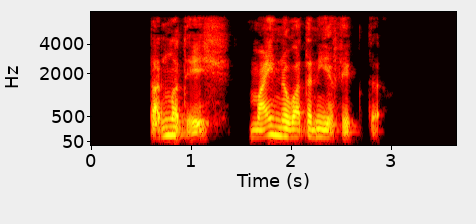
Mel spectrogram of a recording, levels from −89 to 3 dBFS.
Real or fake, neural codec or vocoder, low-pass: fake; vocoder, 44.1 kHz, 80 mel bands, Vocos; 7.2 kHz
